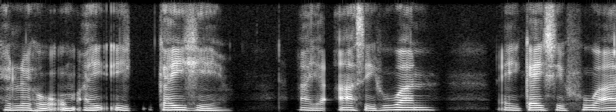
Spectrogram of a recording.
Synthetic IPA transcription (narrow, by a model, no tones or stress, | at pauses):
heloeɦoṵma̰iikaiɦe | ajaʔaseɦuan | eikaisehua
